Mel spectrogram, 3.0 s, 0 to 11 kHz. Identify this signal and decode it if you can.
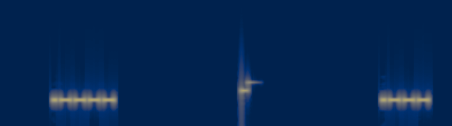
Morse code, heard as a keyed tone, about 50 wpm, 700 Hz. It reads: 1 J
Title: Single Letter-Number Alt 50wpm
